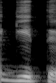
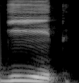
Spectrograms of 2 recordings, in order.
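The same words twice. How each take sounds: First: गीत said short and low. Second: गीत with a long drawn-out vowel. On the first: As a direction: keep the vowel of गीत brief. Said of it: "छोटी ई की मात्रा". (गीत में छोटी इ बोलकर) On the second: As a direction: stretch the ई of गीत. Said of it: "खींच के पढ़ा जा रहा". (गीत की ई खींचकर) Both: Shown as a demonstration.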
